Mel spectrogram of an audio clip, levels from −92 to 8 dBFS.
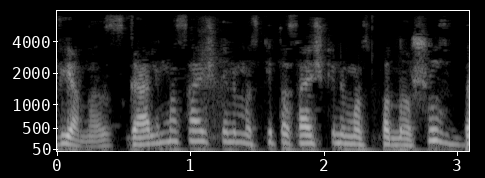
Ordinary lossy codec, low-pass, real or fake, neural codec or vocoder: MP3, 32 kbps; 7.2 kHz; real; none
